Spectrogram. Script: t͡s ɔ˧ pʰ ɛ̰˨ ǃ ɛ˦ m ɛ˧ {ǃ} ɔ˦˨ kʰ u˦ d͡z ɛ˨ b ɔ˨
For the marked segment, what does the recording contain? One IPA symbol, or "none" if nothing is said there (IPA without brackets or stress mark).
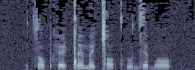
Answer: ǀ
